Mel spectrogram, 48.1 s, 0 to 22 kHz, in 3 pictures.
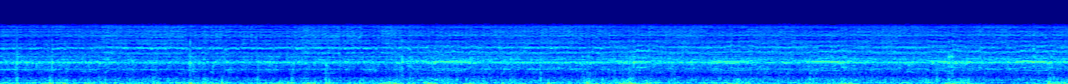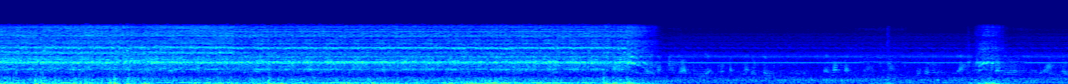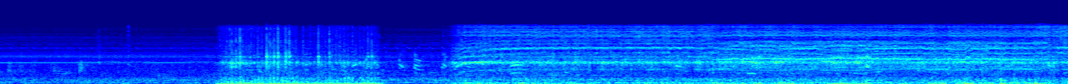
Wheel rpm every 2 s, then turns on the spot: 160, 160, 160, 160, 160, 160, 160, 160, 160, 160, 160, 160, 140, 10, 0, 10, 0, 10, 30, 50, 160, 160, 160, 160.
34-38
